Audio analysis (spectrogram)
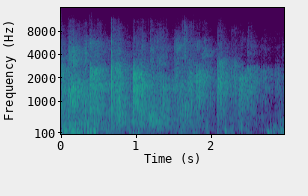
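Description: A crowd applauds with steady, dense hand clapping, a continuous crackle of many overlapping claps at a moderate, even level with no voices over it.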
